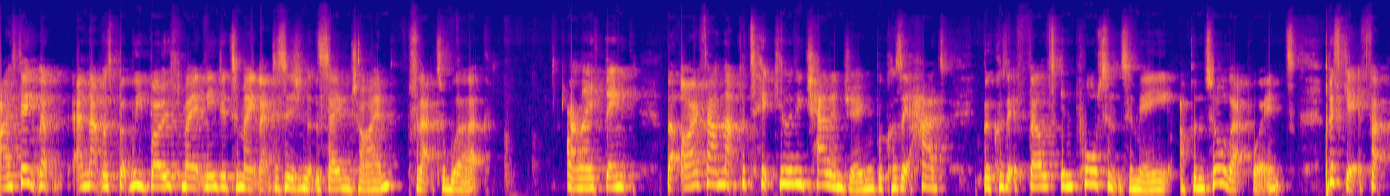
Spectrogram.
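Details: Adult woman speaking; Vocal tic (Tourette syndrome).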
